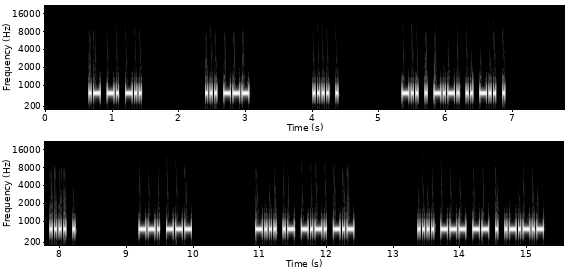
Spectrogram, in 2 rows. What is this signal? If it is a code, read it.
Morse code, heard as a keyed tone, about 36 wpm, 700 Hz. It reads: AND SO HE DECIDE HE GO BACK HOME.
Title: 4x Word-Spacing - Sentences from Top 500 Words - 35wpm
